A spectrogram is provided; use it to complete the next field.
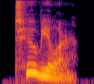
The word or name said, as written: tubular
